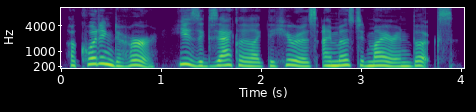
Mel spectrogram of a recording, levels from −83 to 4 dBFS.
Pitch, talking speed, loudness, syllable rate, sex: 230 Hz, 210 wpm, -16 LUFS, 5.7 syllables/s, female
